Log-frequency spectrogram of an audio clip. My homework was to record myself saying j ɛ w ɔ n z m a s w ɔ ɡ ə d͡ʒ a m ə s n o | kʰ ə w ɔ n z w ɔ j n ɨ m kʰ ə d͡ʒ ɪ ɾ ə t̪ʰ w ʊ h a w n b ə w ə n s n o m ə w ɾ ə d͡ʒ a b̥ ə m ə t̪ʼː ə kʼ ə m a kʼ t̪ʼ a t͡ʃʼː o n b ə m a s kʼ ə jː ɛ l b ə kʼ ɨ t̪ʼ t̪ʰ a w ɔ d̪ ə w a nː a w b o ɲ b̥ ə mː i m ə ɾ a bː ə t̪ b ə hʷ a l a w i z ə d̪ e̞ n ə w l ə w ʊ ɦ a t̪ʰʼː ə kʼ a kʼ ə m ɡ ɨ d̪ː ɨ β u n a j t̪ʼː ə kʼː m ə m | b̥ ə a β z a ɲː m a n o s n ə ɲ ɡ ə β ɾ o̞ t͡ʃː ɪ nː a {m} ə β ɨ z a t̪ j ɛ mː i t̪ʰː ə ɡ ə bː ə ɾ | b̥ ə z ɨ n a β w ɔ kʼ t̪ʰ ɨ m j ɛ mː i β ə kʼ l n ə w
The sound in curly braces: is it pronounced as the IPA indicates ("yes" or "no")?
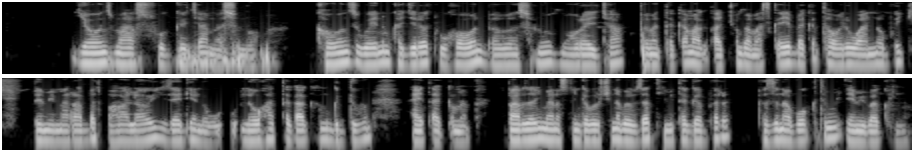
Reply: no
